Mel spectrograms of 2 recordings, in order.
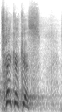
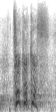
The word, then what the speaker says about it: Tychicus: Tychicus. You got to say it like that, too. Tychicus.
